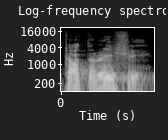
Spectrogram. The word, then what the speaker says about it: Tortorici: It was pronounced Tortorici. Wow. Italian pronunciation.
